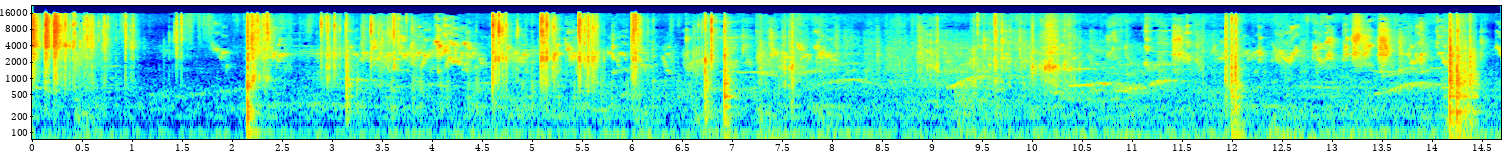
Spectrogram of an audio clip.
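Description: Hands handling candy packaging, a plastic capsule and a cardboard box: irregular sharp clicks and rustles, the loudest about two seconds in and again near the end.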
